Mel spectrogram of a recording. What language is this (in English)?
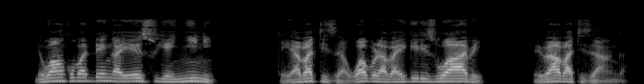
Ganda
